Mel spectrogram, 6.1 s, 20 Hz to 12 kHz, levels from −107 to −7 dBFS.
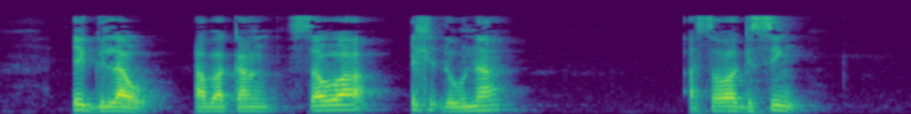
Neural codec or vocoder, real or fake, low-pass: none; real; 7.2 kHz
